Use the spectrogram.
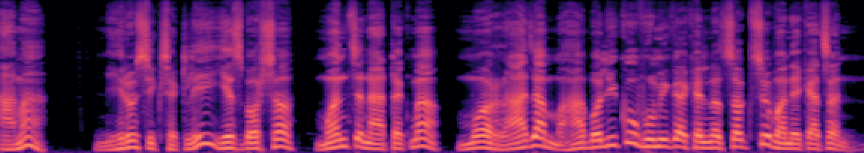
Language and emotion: Nepali, happy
